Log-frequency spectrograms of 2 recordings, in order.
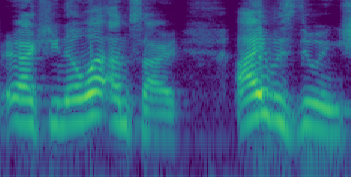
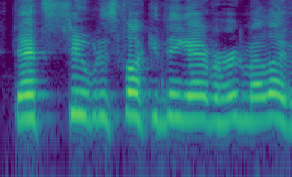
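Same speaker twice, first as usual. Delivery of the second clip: quick, higher mock exasperation; annoyed game master; 5 semitones higher, 4 dB louder, faster than usual. Player imitating the DM judging a dumb scheme, mock annoyance. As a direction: rattle it off like a fed-up game master. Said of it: "gets so fucking annoyed".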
